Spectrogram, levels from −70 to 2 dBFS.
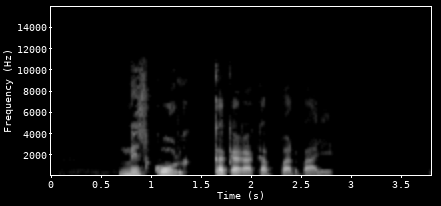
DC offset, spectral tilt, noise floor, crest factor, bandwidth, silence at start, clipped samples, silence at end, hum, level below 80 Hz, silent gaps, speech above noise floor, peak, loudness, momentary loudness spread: under 0.1%; -4.5 dB/octave; -85 dBFS; 22 dB; 11.5 kHz; 0.7 s; under 0.1%; 1 s; none; -82 dBFS; none; 61 dB; -6 dBFS; -25 LUFS; 13 LU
